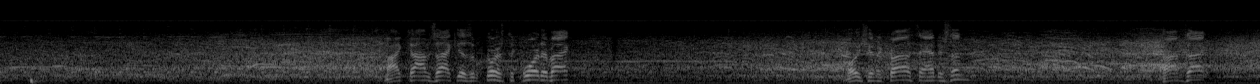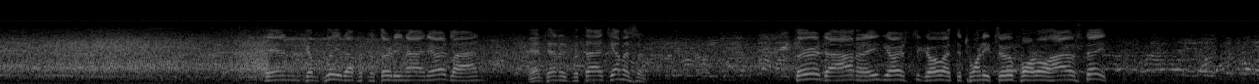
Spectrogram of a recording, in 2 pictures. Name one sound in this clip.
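A large stadium crowd roars and cheers, swelling loudly then easing off.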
